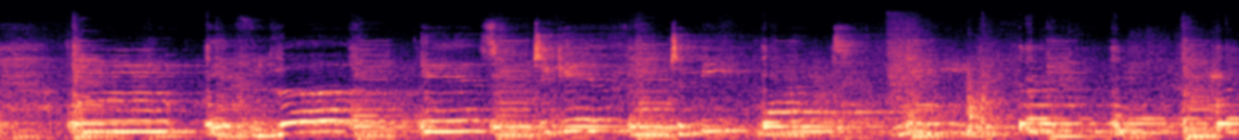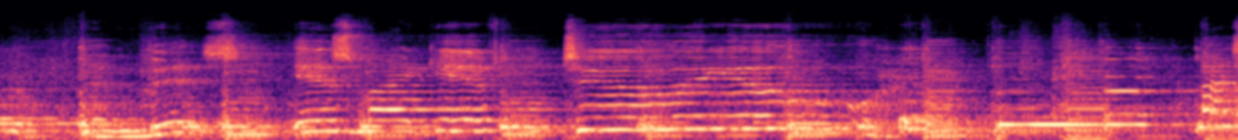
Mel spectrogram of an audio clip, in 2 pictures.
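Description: Acoustic guitars and a mandolin playing an instrumental break in a country-folk song: a lead melody with sliding notes over strummed chords.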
